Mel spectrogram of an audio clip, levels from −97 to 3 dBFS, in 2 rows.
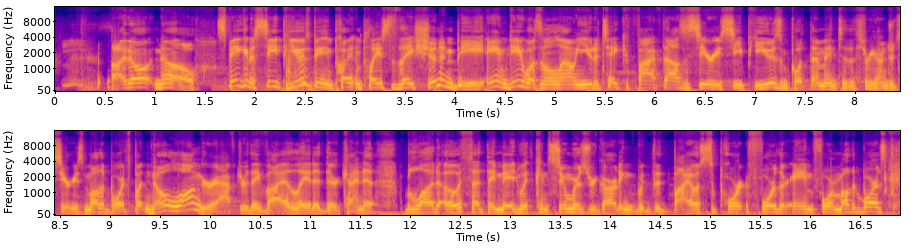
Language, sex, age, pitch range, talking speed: English, male, 30-49, 110-145 Hz, 195 wpm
